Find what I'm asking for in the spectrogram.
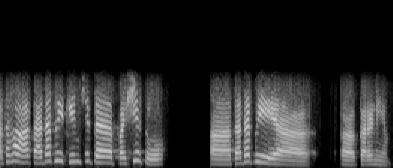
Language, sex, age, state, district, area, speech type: Sanskrit, female, 45-60, Tamil Nadu, Chennai, urban, conversation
